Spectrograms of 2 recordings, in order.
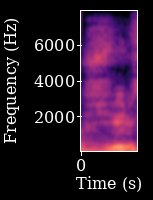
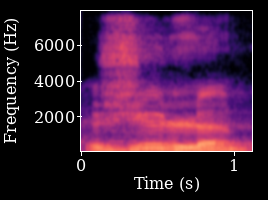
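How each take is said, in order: First: Said in the usual way. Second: "Jules" higher and drawn out; word reading. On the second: Shown as a demonstration. Teacher reading words to pupils, deliberate "Jules". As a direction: stretch "Jules" as one deliberate sounded-out word. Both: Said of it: "Je lis des mots".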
